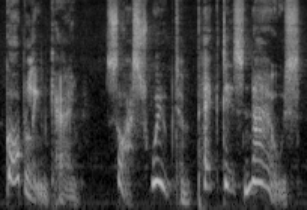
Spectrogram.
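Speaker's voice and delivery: high, loud squeaky bird voice; seagull voice. Acted. Samalam the seagull reports to the friends, high bird voice. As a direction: talk like an eager cartoon seagull.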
